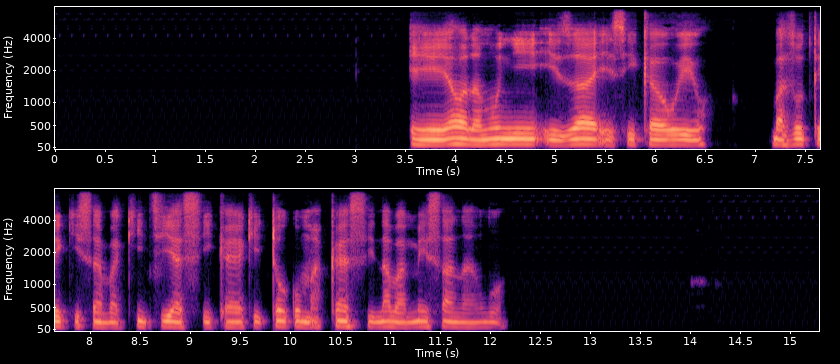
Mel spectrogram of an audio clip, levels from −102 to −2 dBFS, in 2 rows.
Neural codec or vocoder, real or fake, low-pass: codec, 16 kHz, 0.9 kbps, LongCat-Audio-Codec; fake; 7.2 kHz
